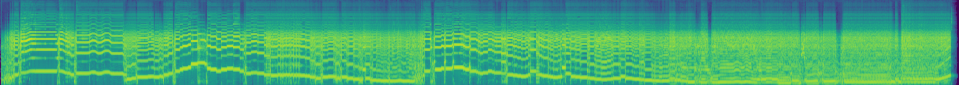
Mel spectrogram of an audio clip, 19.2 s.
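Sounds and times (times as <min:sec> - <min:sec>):
overdriven guitar on front pickup: 0:00.0 - 0:19.1.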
